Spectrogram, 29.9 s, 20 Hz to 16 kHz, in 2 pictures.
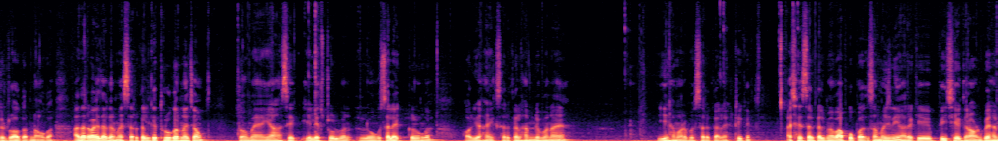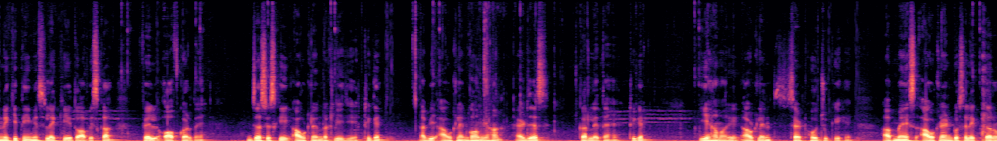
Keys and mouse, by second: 3.6 l, 4.9 shift+click, 5.7 shift+space, 9.4 shift+space, 10.0 v, 22.9 Left, 24.5 Right.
